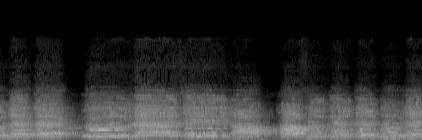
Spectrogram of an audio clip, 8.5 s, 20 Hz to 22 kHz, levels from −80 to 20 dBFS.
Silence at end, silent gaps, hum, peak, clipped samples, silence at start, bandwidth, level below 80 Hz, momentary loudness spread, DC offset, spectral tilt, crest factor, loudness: 0 s; none; none; -6 dBFS; under 0.1%; 0 s; 16 kHz; -48 dBFS; 6 LU; under 0.1%; -0.5 dB/octave; 14 dB; -19 LUFS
